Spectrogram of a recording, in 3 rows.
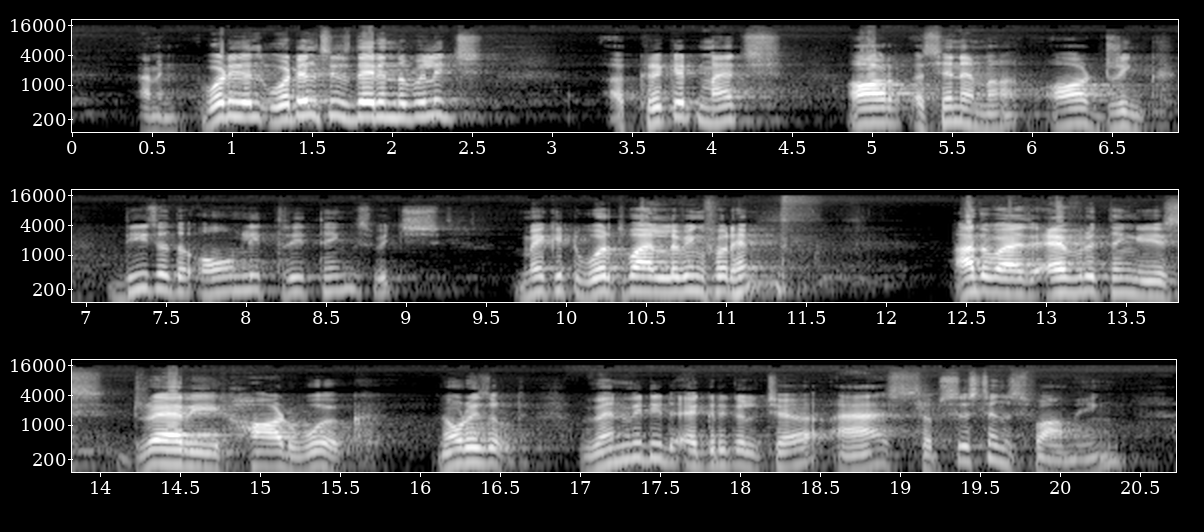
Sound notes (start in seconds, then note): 11.8 laughs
